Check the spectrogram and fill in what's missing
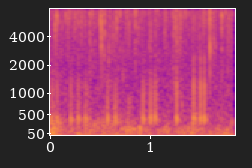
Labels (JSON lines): {"label": "biophony", "recorder": "SoundTrap 500"}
